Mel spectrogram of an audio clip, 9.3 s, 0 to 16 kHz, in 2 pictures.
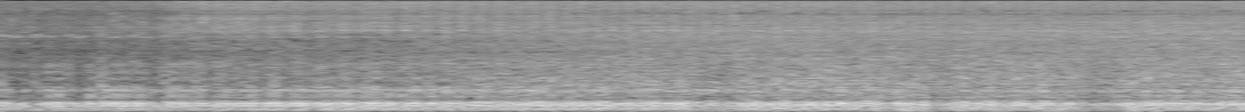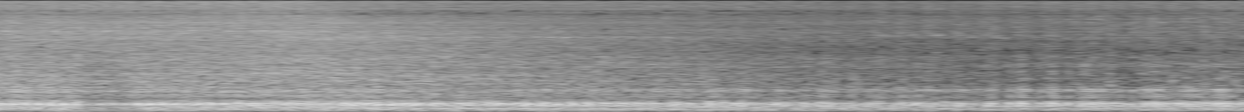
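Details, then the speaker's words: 1979 Dodge truck, sat over 10 years with an engine problem, fed extra fuel by hand: loud, lumpy idle with uneven stumbling beat about twice a second, oil blowing out one side; major misfire, engine judged no good. "Definite major miss. The oil blowing out of that side. This motor is definitely no good."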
